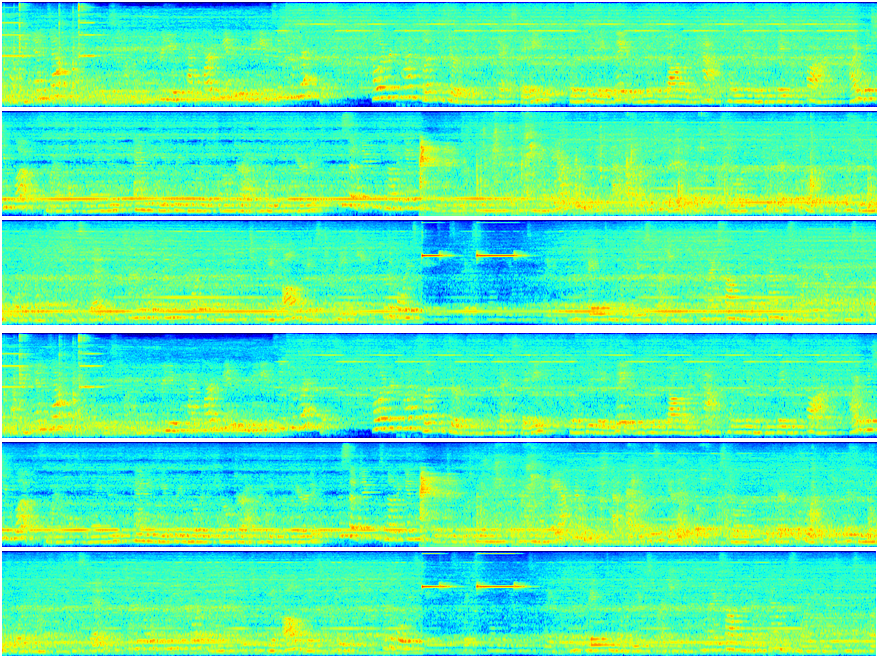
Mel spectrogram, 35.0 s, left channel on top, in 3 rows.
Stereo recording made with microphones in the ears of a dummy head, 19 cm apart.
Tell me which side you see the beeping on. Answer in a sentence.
You can hear the beeping on the left.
